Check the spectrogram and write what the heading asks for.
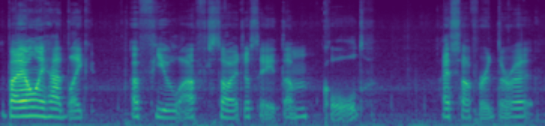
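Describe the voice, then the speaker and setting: A young woman streaming a farming game, chatting to her viewers at a desk mic. Her voice is bright and forward, with self-deprecating asides, and keyboard typing clicks behind her. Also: mid-range voice, fairly even intonation, normal speed, vocal fry. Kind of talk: casual gameplay commentary.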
